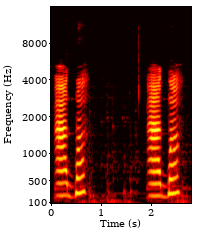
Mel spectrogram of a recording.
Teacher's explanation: High tone on the second syllable, high tone.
